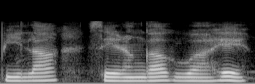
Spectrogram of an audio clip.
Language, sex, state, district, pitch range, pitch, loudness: Hindi, female, Arunachal Pradesh, Papum Pare, 170-180 Hz, 175 Hz, -14 LUFS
